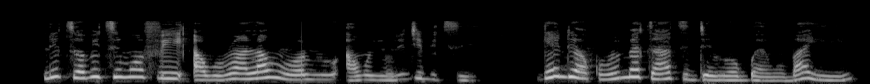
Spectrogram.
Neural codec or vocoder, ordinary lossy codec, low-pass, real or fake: none; none; none; real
